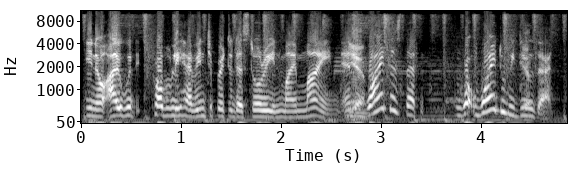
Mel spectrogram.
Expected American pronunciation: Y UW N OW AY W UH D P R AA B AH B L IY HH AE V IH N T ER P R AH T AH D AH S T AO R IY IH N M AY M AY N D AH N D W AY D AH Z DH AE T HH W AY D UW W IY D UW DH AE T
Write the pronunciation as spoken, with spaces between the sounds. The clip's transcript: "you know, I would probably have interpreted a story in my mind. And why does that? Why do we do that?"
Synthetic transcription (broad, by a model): Y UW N OW AY W UH D P R AA B AH B L IY HH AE V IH N T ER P R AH T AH D AH S T AO R IY IH N M AY M AY N D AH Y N W AY D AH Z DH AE T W W AY D UW W IY D UW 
